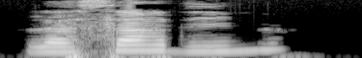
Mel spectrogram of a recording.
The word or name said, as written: sardine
